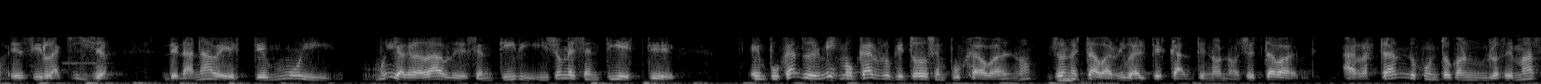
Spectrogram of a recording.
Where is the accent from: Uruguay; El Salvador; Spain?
Uruguay; En el Solís de Montevideo, yo soy uruguayo.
